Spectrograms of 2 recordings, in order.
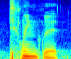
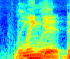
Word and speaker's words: Tlingit: I don't think that's how you pronounce that. – How would you pronounce it? – I think the T might... – T-L-I-N-G-I-T. – It might be silent. – Whatever. Lingit, then.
